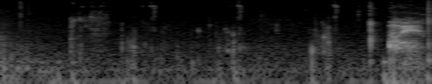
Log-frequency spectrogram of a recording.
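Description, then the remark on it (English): Someone drinking water: soft wet mouth clicks and small sips, then a louder gulp and breathy swallow toward the end. No talking. “Let me drink some water because it's kind of a long story, but it's kind of not.”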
